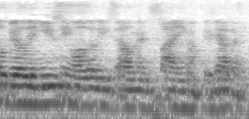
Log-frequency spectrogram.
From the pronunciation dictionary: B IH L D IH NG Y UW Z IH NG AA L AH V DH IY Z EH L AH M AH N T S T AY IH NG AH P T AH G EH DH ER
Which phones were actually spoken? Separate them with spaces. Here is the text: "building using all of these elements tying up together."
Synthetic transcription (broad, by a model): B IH L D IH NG Y UW Z IH NG AA L AH V DH IY Z EH L AH M AH N T S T AY IH NG AH P T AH G EH DH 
